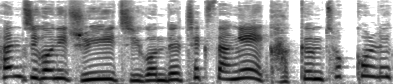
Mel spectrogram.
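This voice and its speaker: The sound is dry and close, with no echo. A woman talks at a fairly slow pace. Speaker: comedian. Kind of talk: casual chat. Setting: studio.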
